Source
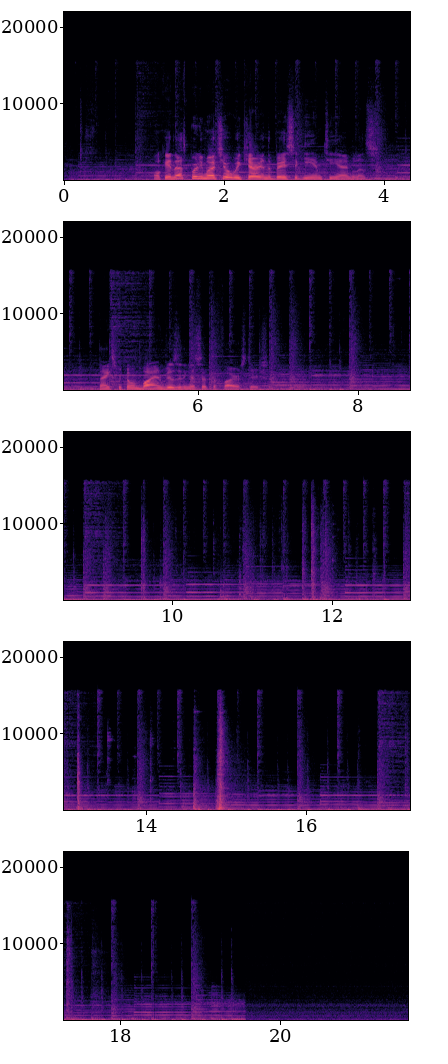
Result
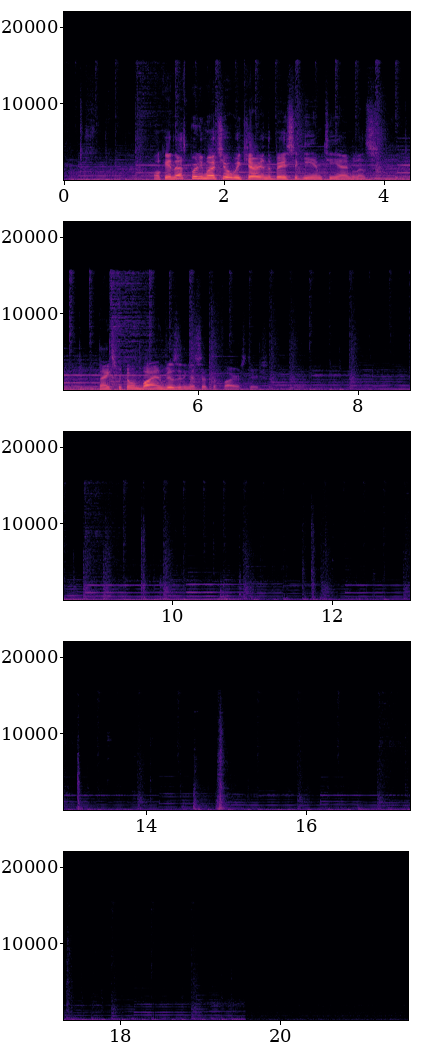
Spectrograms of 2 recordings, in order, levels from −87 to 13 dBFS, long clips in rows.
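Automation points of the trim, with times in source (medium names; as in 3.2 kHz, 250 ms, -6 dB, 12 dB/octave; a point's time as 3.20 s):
5.58 s +2.5 dB
6.87 s -10.5 dB
10.62 s -10.5 dB
11.39 s -19 dB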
